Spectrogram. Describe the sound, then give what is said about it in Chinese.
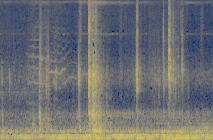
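A door pushed open in a radio drama, heard as a brief scraping creak midway through, with a few faint clicks over a steady low hum. “话音刚落，利比推门而入，枪口直指尼克的要害。”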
